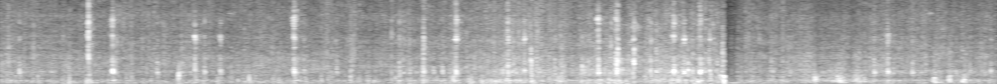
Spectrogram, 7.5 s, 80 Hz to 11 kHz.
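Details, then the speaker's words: Lectric XPeak 2.0 e-bike on a mountain bike trail, low assist and gears: over trail noise, a quick, uneven clatter of sharp ticks following the bumps from the thru-axle loose and rattling in its hole; wheel stayed secure. "You can really hear that rattling because the it has a straight through axle. There was no uh issue with the axle with the wheel coming off the bike. It's just loose and and shaky and just rattling within the within the hole."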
